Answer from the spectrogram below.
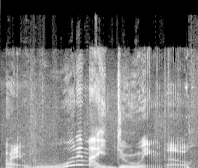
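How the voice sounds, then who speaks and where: A man's voice: fairly low pitch, creaky, a little hiss or hum. A young man streaming a game, talking casually in a rambling, laid-back way with lots of fillers. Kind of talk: casual live-stream commentary while playing.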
